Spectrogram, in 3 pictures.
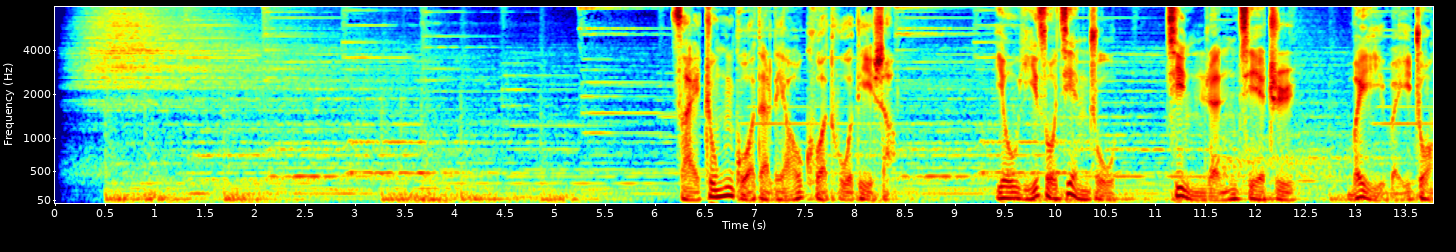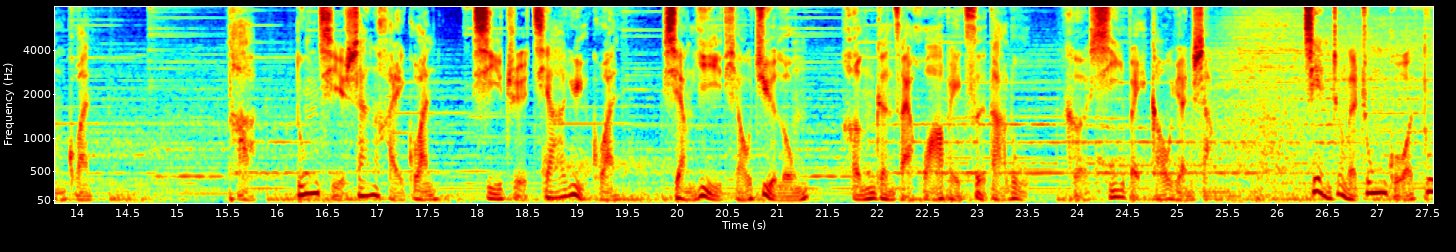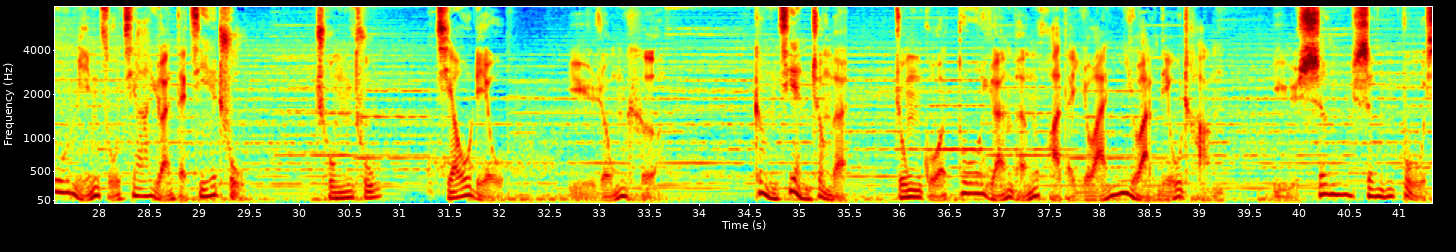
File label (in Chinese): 纪录片明长城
